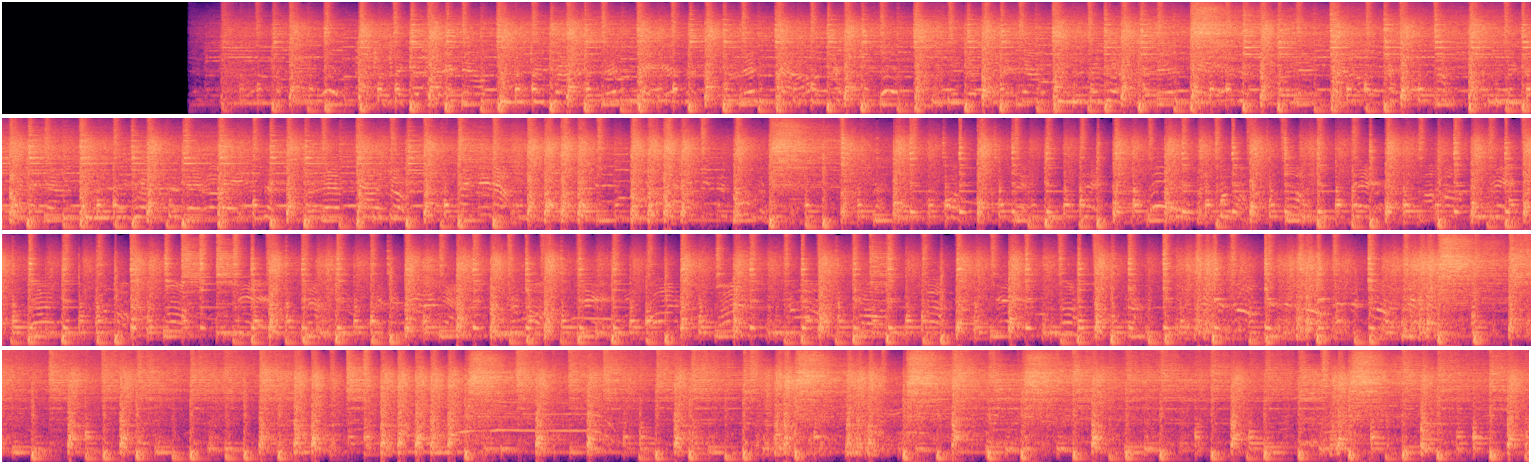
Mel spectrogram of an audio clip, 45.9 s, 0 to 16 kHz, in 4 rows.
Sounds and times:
Drum kit: 0:01.4 - 0:45.8
Bass drum: 0:01.5 - 0:30.2, 0:30.9 - 0:45.8.

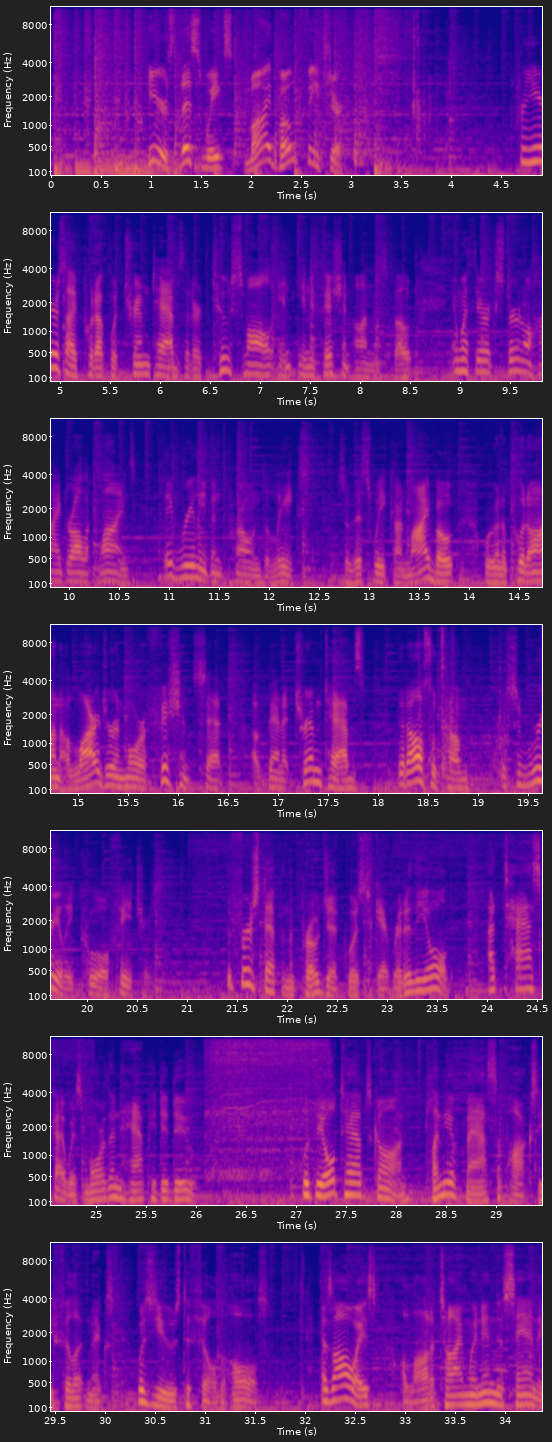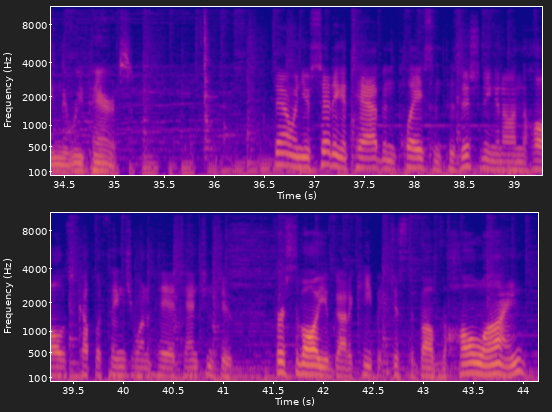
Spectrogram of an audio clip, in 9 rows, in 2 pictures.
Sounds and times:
Music: 0:00.0 - 0:44.1
Speech: 0:01.0 - 0:03.0, 0:04.7 - 0:20.7, 0:21.4 - 0:26.0, 0:27.1 - 0:31.6, 0:32.2 - 0:35.2, 0:36.6 - 0:44.1.

